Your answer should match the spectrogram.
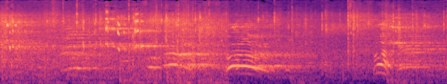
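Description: Badminton players' court shoes squeaking on the sports-hall floor during a rally: several short, arching squeaks about two seconds in, and a sharp hit near the end.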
